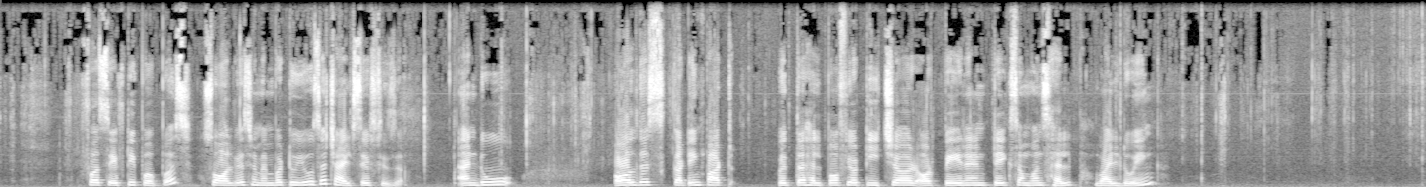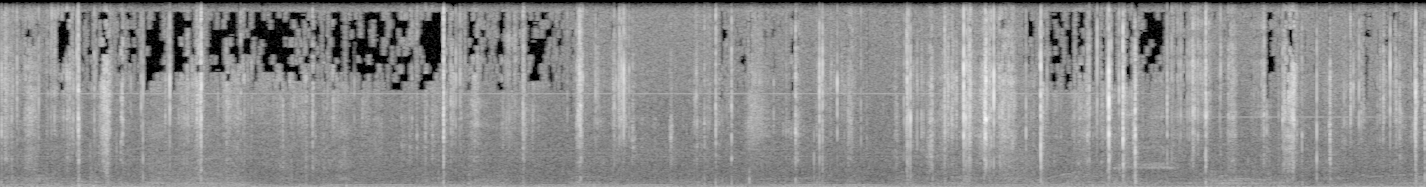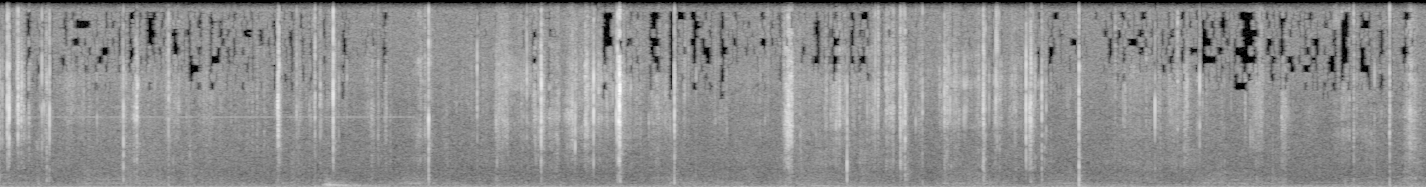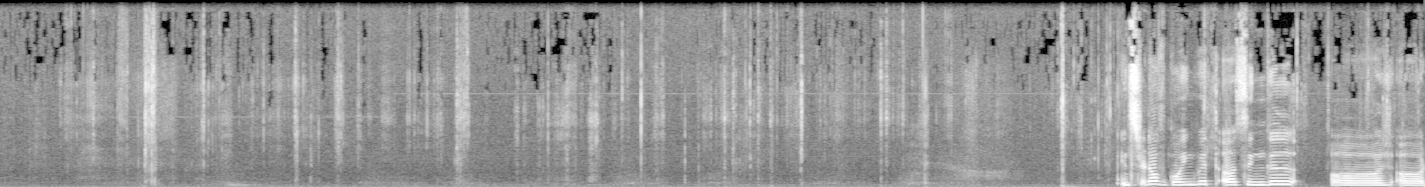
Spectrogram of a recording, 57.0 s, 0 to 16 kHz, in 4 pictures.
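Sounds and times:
paper rustling: 0.0 - 1.0, 3.2 - 7.7, 9.8 - 55.0
scissors snipping paper: 3.3 - 7.5, 10.0 - 52.4, 53.3 - 55.0.

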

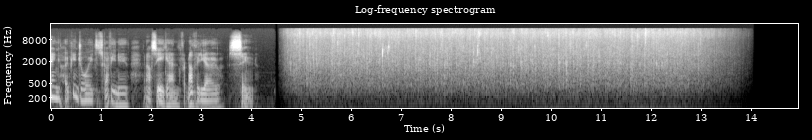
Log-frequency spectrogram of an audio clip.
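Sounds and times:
steady rain hiss: 4.6 - 14.0
rain drop ticks: 4.8 - 13.2.

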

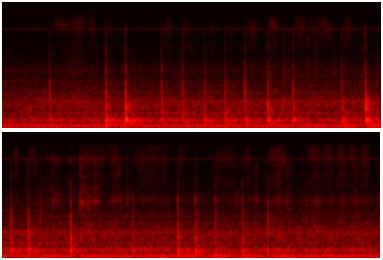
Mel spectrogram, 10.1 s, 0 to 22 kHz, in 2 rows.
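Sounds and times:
chalk tapping on chalkboard: 0.6 - 10.0
chalk scraping: 5.4 - 10.0.

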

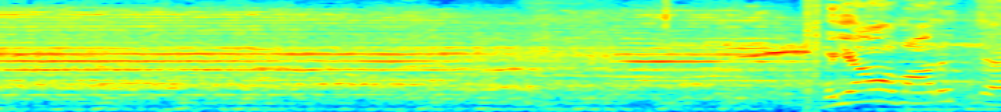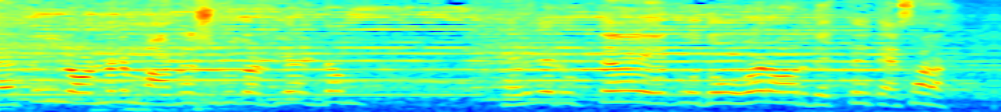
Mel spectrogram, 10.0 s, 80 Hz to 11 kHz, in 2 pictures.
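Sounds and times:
stadium crowd: 0.0 - 10.0.

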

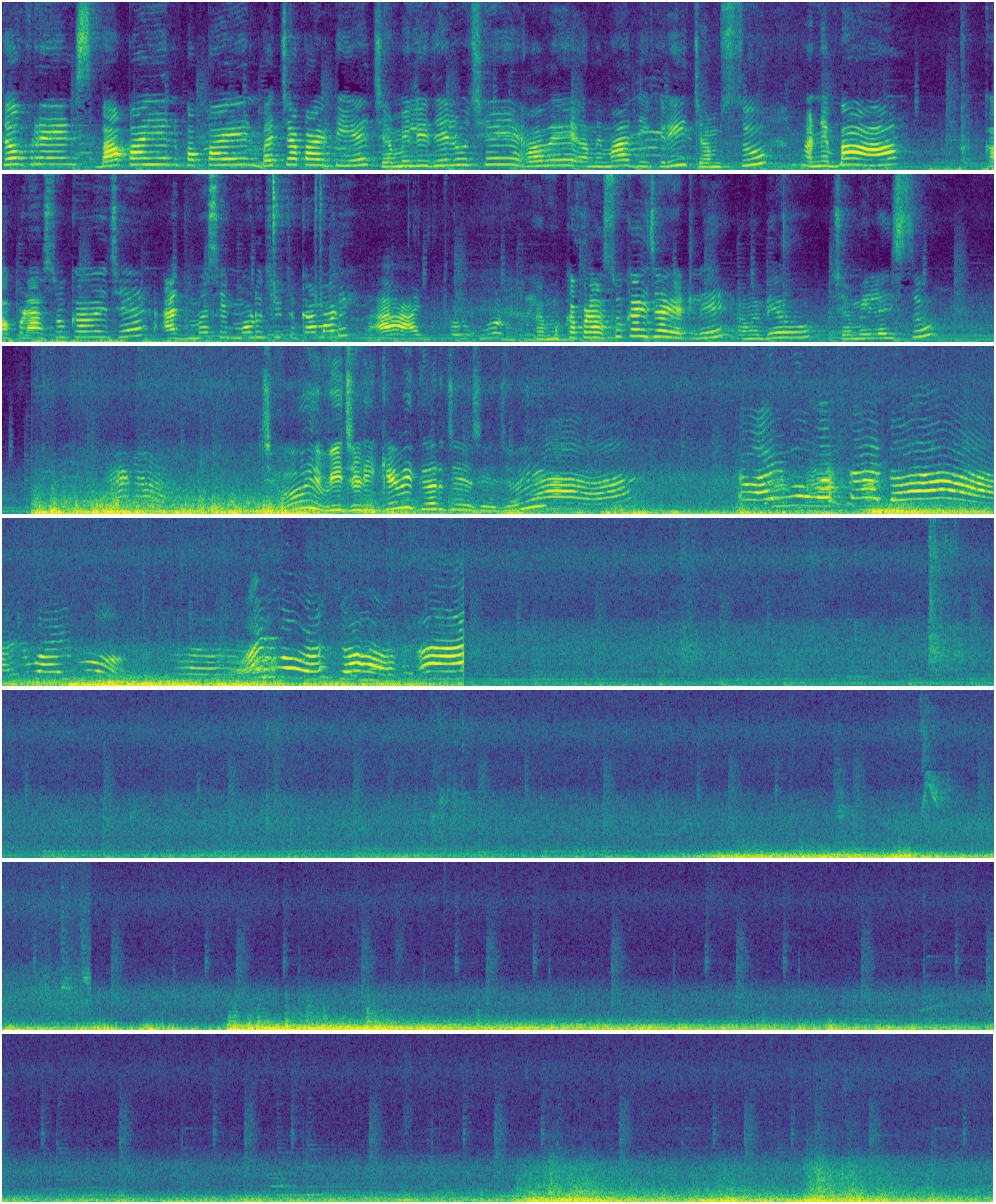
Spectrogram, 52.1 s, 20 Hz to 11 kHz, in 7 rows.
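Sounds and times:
rain: 0.0 - 13.4, 15.1 - 52.0
children calling and shrieking: 4.5 - 5.2, 18.7 - 25.8
rolling thunder: 15.1 - 27.3, 30.4 - 52.0.

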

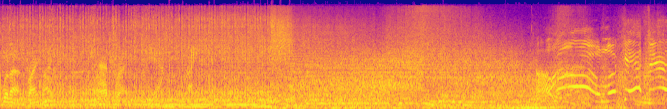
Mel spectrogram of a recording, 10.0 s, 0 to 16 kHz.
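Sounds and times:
drag racing engines at full throttle: 0.0 - 10.0.

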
